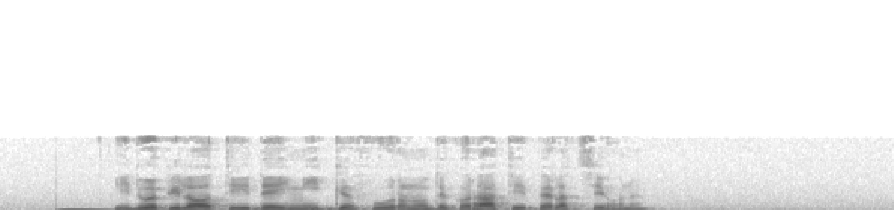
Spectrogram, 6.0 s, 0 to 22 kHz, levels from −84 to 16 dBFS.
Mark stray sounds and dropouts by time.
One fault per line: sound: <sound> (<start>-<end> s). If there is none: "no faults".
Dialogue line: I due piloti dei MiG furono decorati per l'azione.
no faults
